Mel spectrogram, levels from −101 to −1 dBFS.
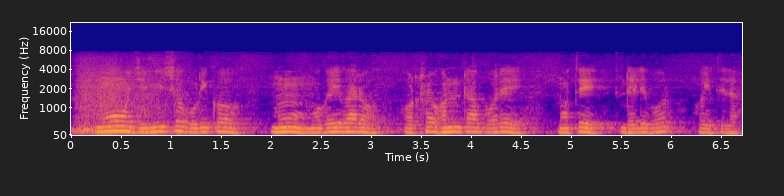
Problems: background sounds at intervals, low volume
